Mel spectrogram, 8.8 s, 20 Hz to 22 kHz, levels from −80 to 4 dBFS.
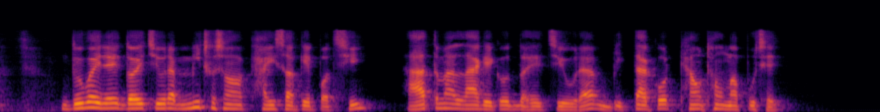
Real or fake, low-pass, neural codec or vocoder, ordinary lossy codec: fake; 7.2 kHz; codec, 16 kHz, about 1 kbps, DyCAST, with the encoder's durations; MP3, 48 kbps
